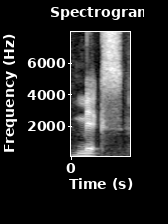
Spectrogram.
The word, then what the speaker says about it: Mx: support for the salutation mx pronounced mix would be a great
